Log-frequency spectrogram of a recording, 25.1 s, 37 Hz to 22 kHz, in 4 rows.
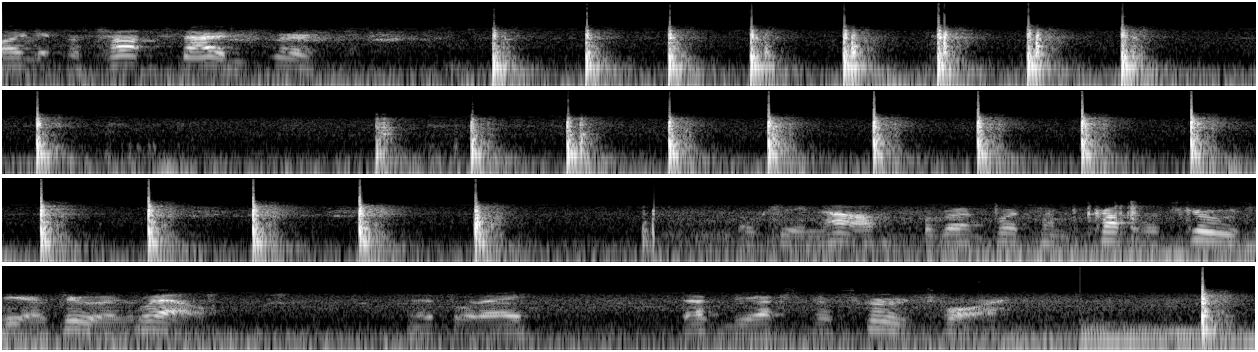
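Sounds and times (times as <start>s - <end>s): hammer driving nails into wood: 6.4s - 6.7s, 8.1s - 15.1s.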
